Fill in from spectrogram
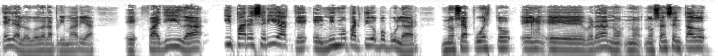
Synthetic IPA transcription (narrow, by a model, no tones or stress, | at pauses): ke̞ʝalwe̞ɣo̞ð̞e̞lapɾimaɾja | efaʝiða | ipaɾe̞se̞ɾiake̞ʔelmizmo̞paɾt̪iðo̞p̬o̞p̬ulaɾ | no̞seapwe̞st̪o̞eŋeβe̞ɾðano̞nono̞seanse̞nt̪að̞o̞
